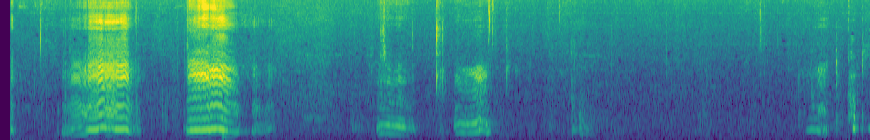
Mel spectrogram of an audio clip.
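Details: Three-week-old Boxer puppies learning to play indoors, giving two loud, high, wavering whiny yelps near the start, then shorter soft grumbling growls, with quiet pauses and faint human voice between.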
